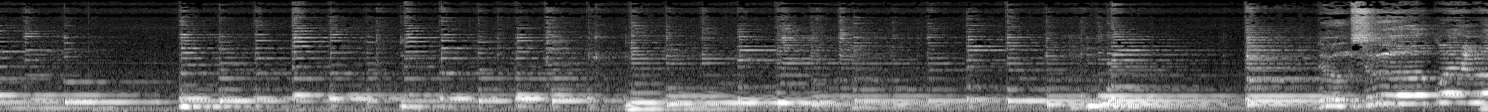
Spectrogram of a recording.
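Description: Solo acoustic guitar played fingerstyle, picking single notes and chords as a song's instrumental introduction. A man's singing voice comes in near the end.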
